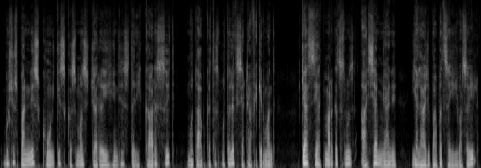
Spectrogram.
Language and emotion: Kashmiri, fearful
